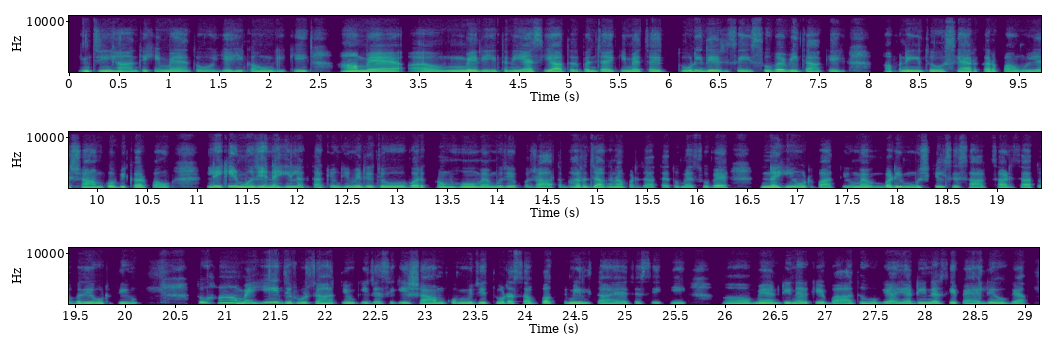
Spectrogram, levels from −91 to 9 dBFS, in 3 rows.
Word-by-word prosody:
जी 195 +1 +2
हाँ, 155 -5 -1
देखिए, 210 +5 -2
मैं 200 -3 +2
तो 180 -1 -7
यही 180 +3 -1
कहूँगी 180 -1 -1
कि 200 0 0 0.3
हाँ, 175 +1 +4
मैं 185 -3 +4
अ, 150 -1 -4 0.3
मेरी 175 0 +4
इतनी 195 0 0
ऐसी 175 +3 0
आदत 170 0 +1
बन 175 -1 +1
जाए 170 -1 0
कि 185 +2 -7
मैं 185 0 +2
चाहे 190 +1 -1 0.2
थोड़ी 225 +3 +5
देर 190 -4 +3
से 170 -1 -5
ही 175 +1 0
सुबह 180 -1 +2
भी 195 +1 +2
जाके 175 0 -4 0.4
अपनी 170 +3 +2
जो 170 -1 +1
सैर 165 -1 -1
कर 165 -1 0
पाऊँ 170 +4 -2
या 180 -1 0
शाम 165 -2 -1
को 200 +3 +1
भी 195 0 -1
कर 170 -4 -1
पाऊँ, 170 +7 -4 0.4
लेकिन 245 +1 +6
मुझे 230 -2 +8
नहीं 195 -1 +2
लगता 180 -1 -2
क्योंकि 185 +1 -3
मेरे 175 -1 +1
जो 185 +2 0 0.2
वर्क़ 180 +1 0
फ्रॉम 175 -2 -1
होम 170 -2 +1
है, 175 - +1
मुझे 175 0 0
रात 165 -1 -4
भर 195 +6 0
जागना 170 -2 +1
पड़ 170 0 -10
जाता 165 +1 -7
है, - - -5
तो 200 - -8
मैं 190 -2 -3
सुबह 180 0 -1 0.3
नहीं 190 +4 +5
उठ 205 -5 +2
पाती 155 +2 -5
हूँ, 195 - -2
मैं 180 -1 +1
बड़ी 170 +2 +3
मुश्किल 185 +3 -1
से 200 -2 -6
7 155 -4 -6
साढ़े 160 -1 -2
7 165 -1 -4
बजे 175 0 0
उठती 170 +2 -2
हूँ। 225 +5 -1 0.6
तो 270 - +3
हाँ, 270 0 +5
मैं 225 0 +5
ये 255 +6 +5
ज़रूर 215 -3 +1
चाहती 185 -1 -2
हूँ 195 - +2
कि - - -4
जैसे 185 -1 -7
कि 185 - -2
शाम 170 -2 -2
को 185 +1 -6
मुझे 180 0 +1
थोड़ा-सा 190 -1 -1
वक़्त 205 0 +1
मिलता 170 -3 0
है, 165 0 -4
जैसे 165 0 -9
कि 180 0 -8 0.4
अ, - - -8
मैं 165 -1 -1
डिनर 210 +4 +3
के 170 -4 -2
बाद 155 +1 -5
हो 170 -3 -1
गया 155 0 -4
या 170 +3 -1
डिनर 195 +1 +1
से 195 +1 -1
पहले 175 +3 -3
हो 205 -2 +2
गया, 185 +5 -4
180 Hz, 215 wpm, -23 LUFS, 170-195 Hz, 0.6 s, मुझे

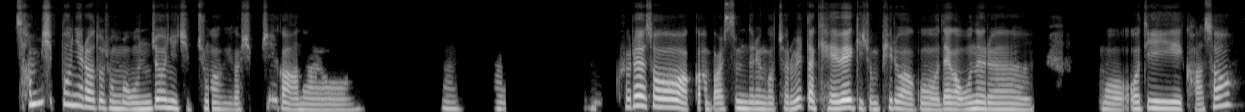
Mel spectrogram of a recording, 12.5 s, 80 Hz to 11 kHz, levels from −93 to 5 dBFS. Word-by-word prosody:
30 355 +6 0
분이라도 270 -10 +1
정말 190 -3 0
온전히 195 +4 +2
집중하기가 175 -1 -6
쉽지가 190 +1 -5
않아요. 160 -1 -5 0.9
음. 190 -1 -5 0.4
음. 190 - -5 0.9
음. - - -9 0.2
그래서 245 -3 +5
아까 185 +2 -1
말씀드린 185 +1 -1
것처럼 185 +3 -3
일단 235 -2 +2
계획이 205 +2 +4
좀 180 -1 -4
필요하고 175 -5 -2
'내가 175 0 +1
오늘은 175 -2 0 0.7
뭐 170 -3 -3
어디 195 0 +2
가서' 255 - -3
190 Hz, 265 characters per minute, -22 LUFS, 175-215 Hz, 0.9 s, 그래서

